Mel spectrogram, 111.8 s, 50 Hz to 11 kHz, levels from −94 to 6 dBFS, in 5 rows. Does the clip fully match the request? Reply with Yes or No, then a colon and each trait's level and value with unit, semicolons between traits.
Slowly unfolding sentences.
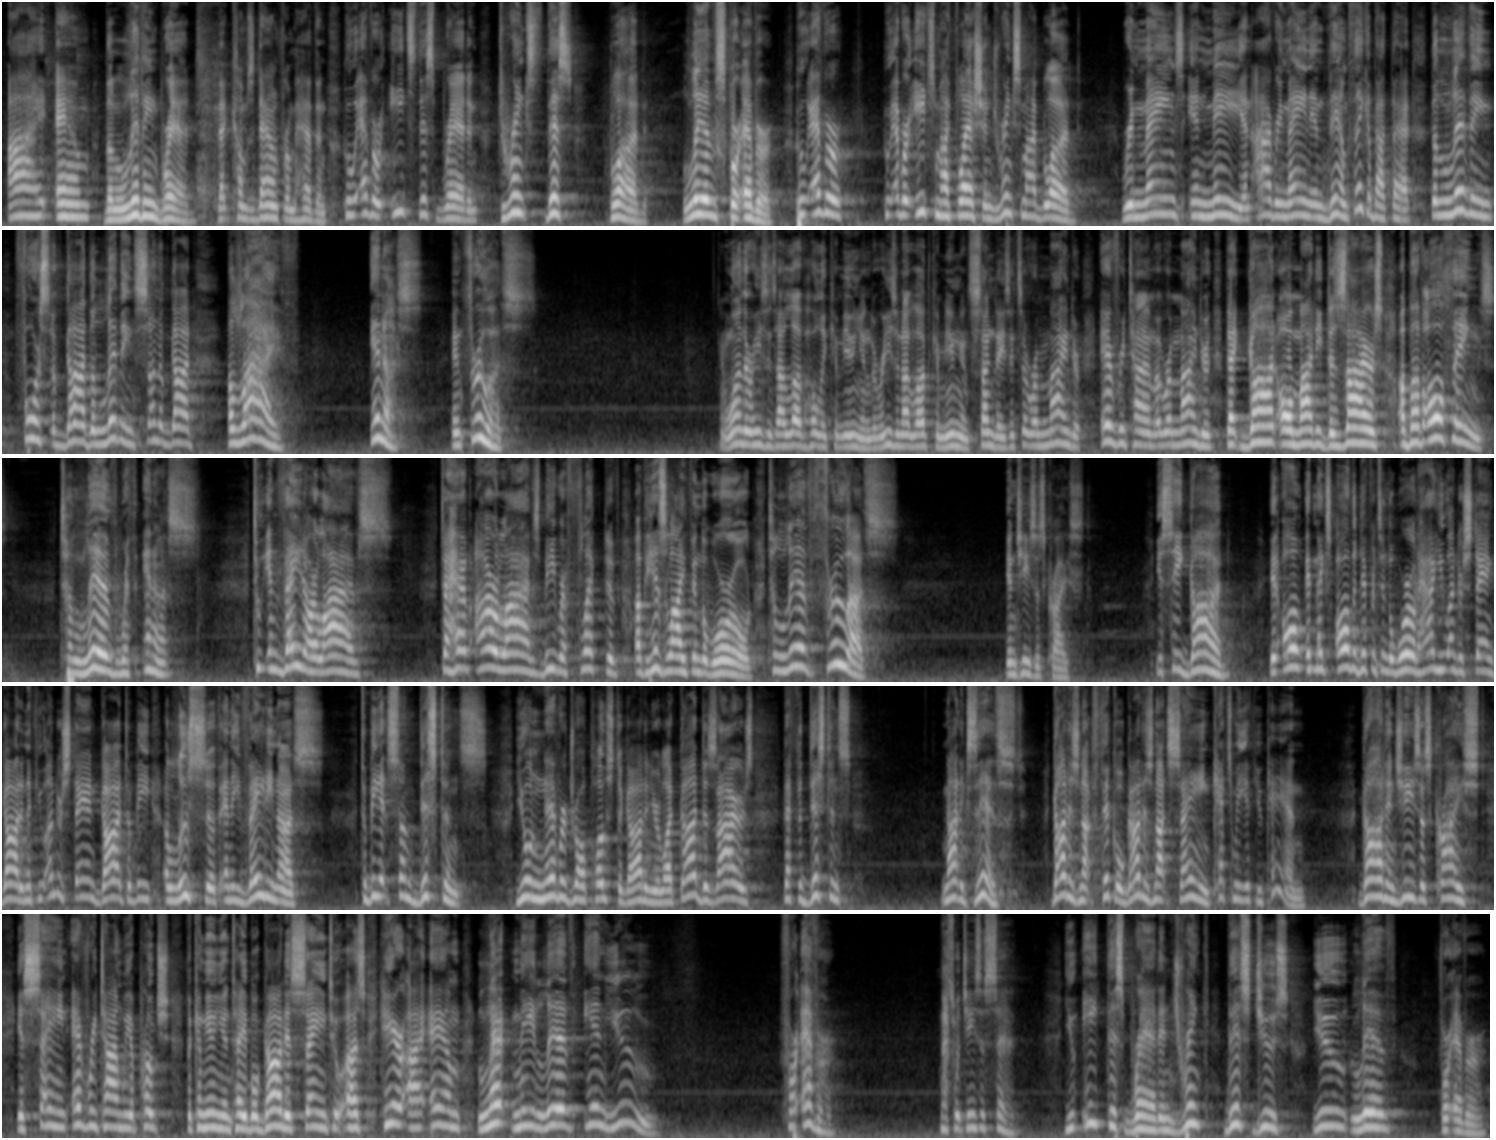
Yes: slow, 115 wpm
